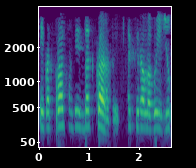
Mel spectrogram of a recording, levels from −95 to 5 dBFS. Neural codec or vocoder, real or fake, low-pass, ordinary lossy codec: codec, 16 kHz, 1 kbps, X-Codec, HuBERT features, trained on general audio; fake; 3.6 kHz; MP3, 24 kbps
